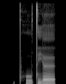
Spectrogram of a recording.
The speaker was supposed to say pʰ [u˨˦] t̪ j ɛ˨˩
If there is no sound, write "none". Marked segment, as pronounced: u˨˦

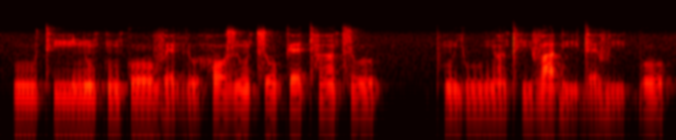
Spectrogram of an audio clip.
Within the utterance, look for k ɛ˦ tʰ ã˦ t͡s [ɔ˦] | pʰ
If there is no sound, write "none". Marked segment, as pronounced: ʊ˦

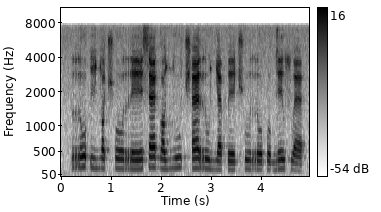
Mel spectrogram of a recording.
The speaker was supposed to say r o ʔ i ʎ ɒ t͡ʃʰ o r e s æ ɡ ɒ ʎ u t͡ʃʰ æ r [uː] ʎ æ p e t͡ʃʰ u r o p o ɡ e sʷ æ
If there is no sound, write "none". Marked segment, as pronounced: u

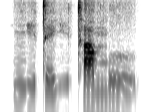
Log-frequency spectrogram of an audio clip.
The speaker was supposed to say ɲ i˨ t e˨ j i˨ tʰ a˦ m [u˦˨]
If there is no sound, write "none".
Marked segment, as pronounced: u˦˨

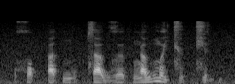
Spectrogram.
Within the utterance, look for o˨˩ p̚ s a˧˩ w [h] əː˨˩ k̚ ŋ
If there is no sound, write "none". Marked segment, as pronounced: ɣ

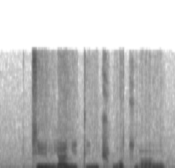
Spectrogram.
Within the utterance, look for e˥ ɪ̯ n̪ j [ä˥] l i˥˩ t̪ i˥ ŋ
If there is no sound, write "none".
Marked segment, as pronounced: ä˥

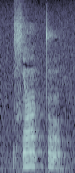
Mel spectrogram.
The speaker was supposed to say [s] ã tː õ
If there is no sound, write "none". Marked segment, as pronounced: ɕ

